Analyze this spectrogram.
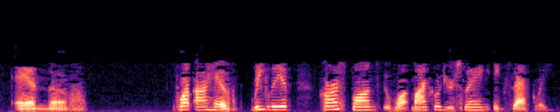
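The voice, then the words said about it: Speaks with a noticeable accent. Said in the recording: “I'm just listening to that accent, so just keep on talking. It's just great. ... It's more the way you're saying it.”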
